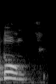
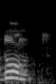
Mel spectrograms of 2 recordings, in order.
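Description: First: Don't pressed, falling; stress on don't. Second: Don't said firmly, falling; stress on don't. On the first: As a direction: hit don't hard. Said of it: "في عندي do". (ضغط على don't) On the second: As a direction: lean on don't. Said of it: "هي الإجابة do". (تشديد على don't) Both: Shown as a demonstration.

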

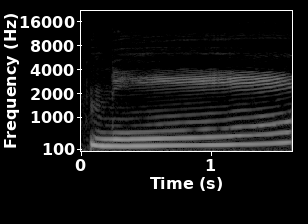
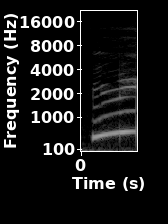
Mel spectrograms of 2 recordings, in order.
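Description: First: "Meow" starting low and sliding up; rising cat call from low to high. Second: "Meow" starting high and sliding down; sliding cat call from high to low. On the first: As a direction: lift the "Meow" from the bottom upward. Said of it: "from low to high". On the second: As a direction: drop the "Meow" from the top to the bottom. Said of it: "going from high to low". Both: Shown as a demonstration.

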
